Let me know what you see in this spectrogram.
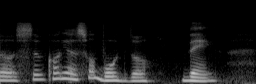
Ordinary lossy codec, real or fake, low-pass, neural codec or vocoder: AAC, 48 kbps; fake; 7.2 kHz; codec, 16 kHz, 0.8 kbps, ZipCodec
